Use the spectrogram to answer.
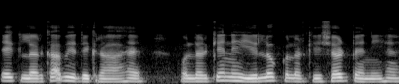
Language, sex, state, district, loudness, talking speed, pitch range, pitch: Hindi, male, Arunachal Pradesh, Lower Dibang Valley, -15 LUFS, 225 wpm, 140-165 Hz, 145 Hz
